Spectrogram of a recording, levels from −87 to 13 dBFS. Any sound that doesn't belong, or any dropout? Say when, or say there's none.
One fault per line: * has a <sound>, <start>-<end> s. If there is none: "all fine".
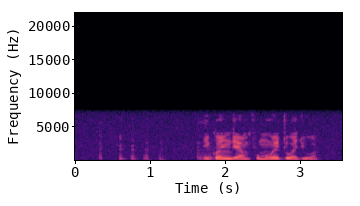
* has a laugh, 0.5-1.2 s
